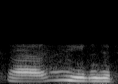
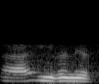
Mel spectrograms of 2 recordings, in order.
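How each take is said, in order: Both takes have the same delivery.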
